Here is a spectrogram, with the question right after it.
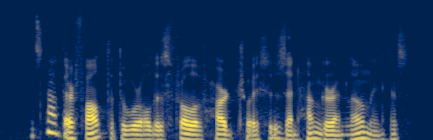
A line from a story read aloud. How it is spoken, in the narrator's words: she said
